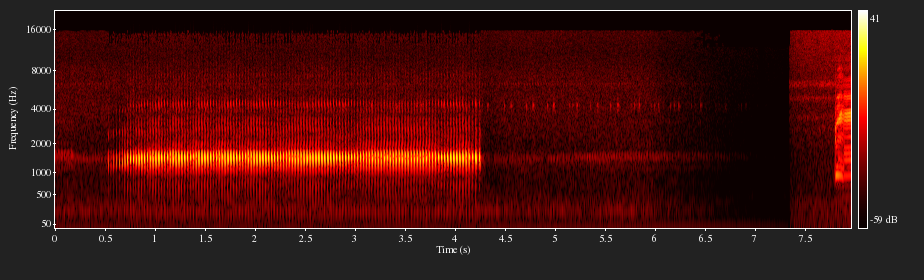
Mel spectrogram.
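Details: A frog's continuous pulsed trill, steady in pitch and volume, lasting about three and a half seconds before cutting off, followed by quiet and a brief fainter sound at the very end.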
